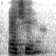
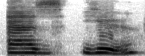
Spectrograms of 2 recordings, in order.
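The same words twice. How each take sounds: First: The z and y blend into one middle sound. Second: The z and y sounds are said separately. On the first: "when we say it fast... they go for the middle" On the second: "the tongue is here... where does it touch the roof? Here"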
